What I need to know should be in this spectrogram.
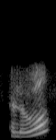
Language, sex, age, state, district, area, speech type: Nepali, female, 18-30, West Bengal, Kalimpong, rural, conversation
